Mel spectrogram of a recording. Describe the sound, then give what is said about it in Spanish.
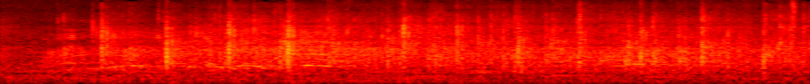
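An audience applauds steadily, a dense crackle of many hands clapping at a fairly even loudness for about four seconds, with faint murmuring voices mixed in. “Claro, ustedes aplauden.”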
